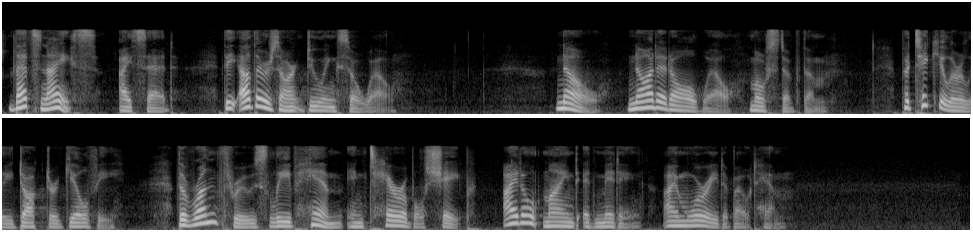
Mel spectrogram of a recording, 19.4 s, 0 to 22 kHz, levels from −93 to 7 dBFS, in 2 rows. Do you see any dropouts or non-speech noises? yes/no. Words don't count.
no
